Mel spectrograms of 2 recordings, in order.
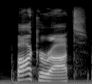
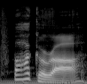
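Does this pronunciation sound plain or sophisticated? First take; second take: plain; sophisticated. First: It is said in a plain, everyday way. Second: It is said in a fancier, sophisticated way.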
